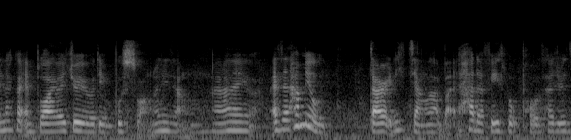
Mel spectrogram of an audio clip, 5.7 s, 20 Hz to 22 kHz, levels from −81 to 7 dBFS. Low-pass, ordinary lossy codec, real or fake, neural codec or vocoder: none; none; real; none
